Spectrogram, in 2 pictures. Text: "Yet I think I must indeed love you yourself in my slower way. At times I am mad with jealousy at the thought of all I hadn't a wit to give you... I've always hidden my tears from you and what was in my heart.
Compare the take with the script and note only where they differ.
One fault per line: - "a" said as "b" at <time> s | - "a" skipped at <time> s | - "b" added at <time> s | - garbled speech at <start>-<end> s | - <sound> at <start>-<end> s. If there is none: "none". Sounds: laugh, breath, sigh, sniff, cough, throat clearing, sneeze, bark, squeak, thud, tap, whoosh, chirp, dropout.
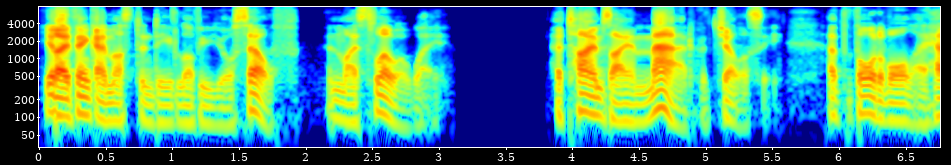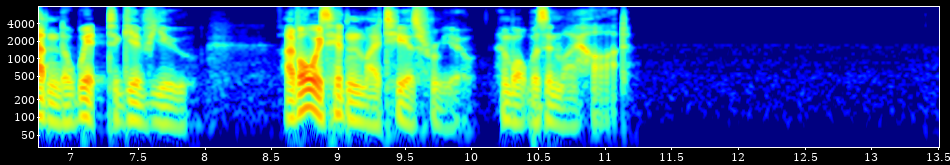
none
